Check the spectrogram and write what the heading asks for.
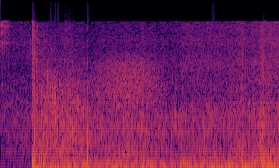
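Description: Explosions from a military strike on a group of buildings: a sudden blast about a quarter second in, then a sustained low rumble.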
